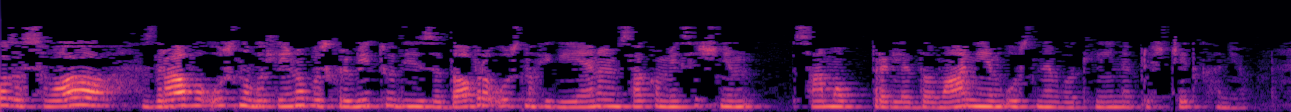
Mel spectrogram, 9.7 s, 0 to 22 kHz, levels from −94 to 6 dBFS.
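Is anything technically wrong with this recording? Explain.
Yes. MP3 compression damage runs through the whole clip and is heavy. The sound has nothing above about 8.3 kHz, and its body has a watery, swirling texture. This points to a very low-bitrate MP3 encode, likely around 16 kbps. Starved of bits, the encoder cut the treble at a fixed point and dropped weaker frequency detail, which flickers in and out between frames. That leaves the speech dull, with sibilants and consonant onsets smeared and chirpy.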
